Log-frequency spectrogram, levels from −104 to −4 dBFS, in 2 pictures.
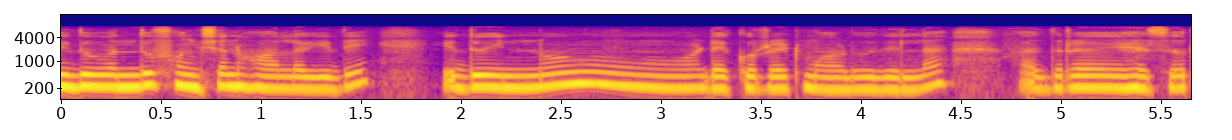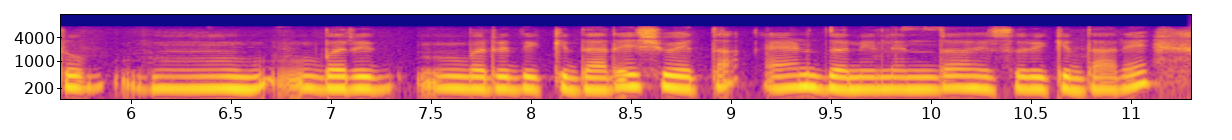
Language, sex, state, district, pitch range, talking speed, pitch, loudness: Kannada, female, Karnataka, Bidar, 195-220 Hz, 100 wpm, 205 Hz, -16 LUFS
